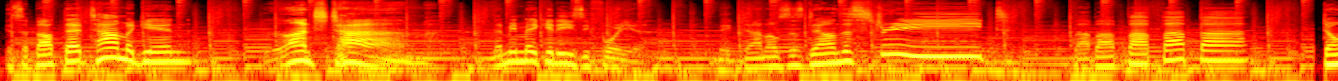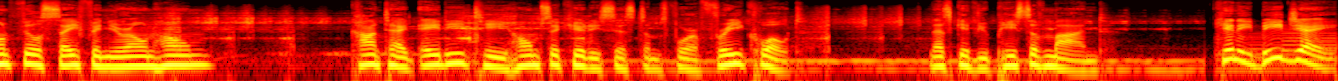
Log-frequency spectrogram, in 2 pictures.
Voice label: Commercial

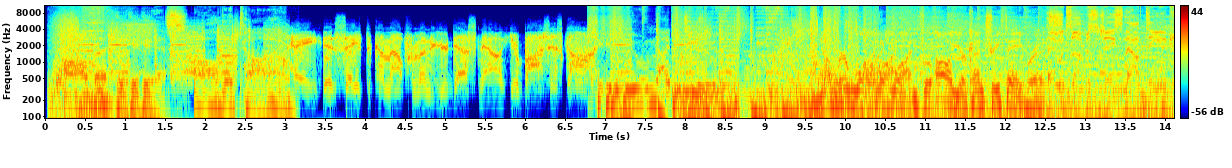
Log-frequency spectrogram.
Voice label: Imaging Demo, male

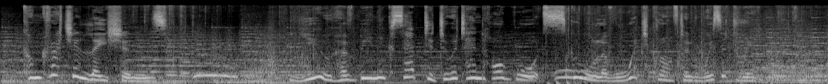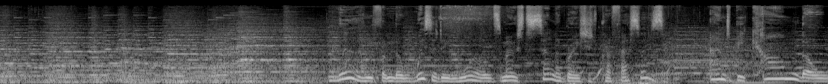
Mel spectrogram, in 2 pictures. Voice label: Commercial; Harry Potter Hogwarts Mystery

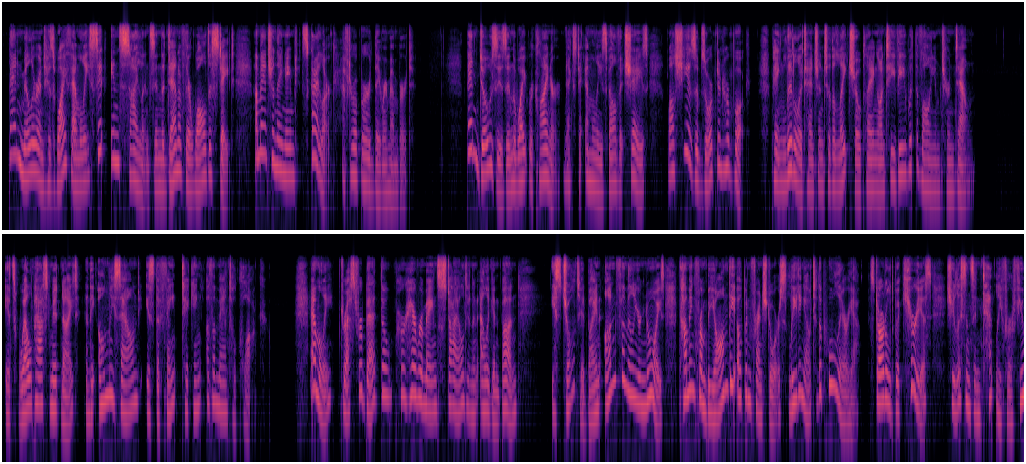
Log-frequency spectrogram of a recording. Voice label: Narrator; A Stunning Betrayal

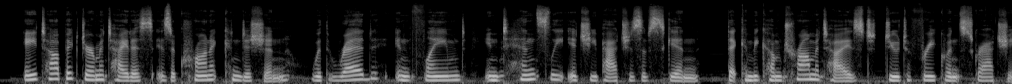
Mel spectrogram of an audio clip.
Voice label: Medical Patient Education Dermatitis

